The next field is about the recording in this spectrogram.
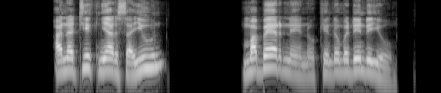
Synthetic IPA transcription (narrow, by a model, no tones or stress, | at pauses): anatjekɲalsajun | mabɛrnɛnɔkendomadendejo̰m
